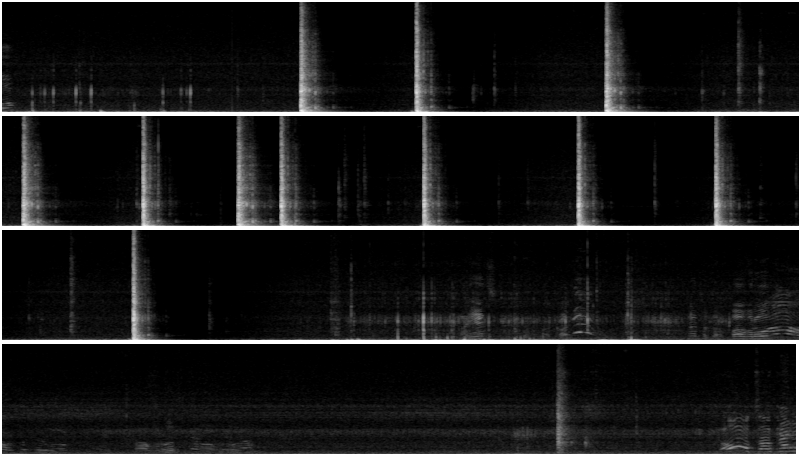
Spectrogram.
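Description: Semi-automatic carbine fired in single, deliberate shots in an indoor range: eleven sharp reports one to two seconds apart, each with a brief echo off the range walls, then a pause with handling noise.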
